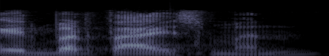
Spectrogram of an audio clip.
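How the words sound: It is said with an American accent.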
